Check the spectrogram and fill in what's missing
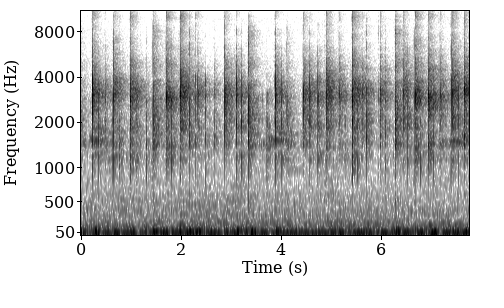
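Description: Both hands' fingertips type continuously on a compact Neo70 mechanical keyboard with an aluminum plate, foam dampening and dark GMK plastic keycaps, resting on a desk mat. It produces a quiet, steady stream of short, bright clacks that die away almost instantly, with a ringing tone around 3 kHz over a low background hum.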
